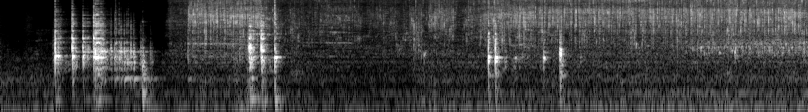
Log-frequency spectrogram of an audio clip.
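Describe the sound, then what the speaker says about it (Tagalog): Water splashes and pours into a pot of beef sinigang being cooked, a few sharp clatters first, then a steady rushing flow from a tap or pitcher, close and fairly loud. "Dagdag mo ng tubig."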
